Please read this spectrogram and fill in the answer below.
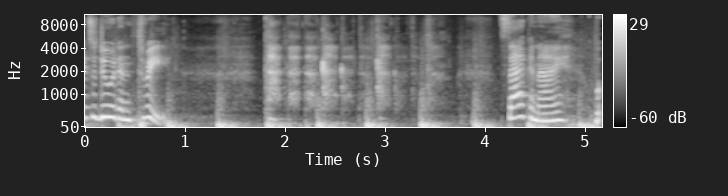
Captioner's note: claps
